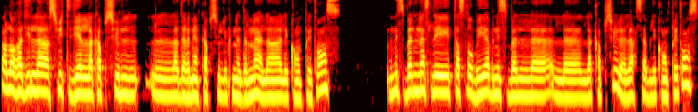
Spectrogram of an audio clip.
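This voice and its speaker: A man's fairly high voice with a Moroccan accent, dark and mellow in tone, fairly even in intonation, at a moderate pace, dry and close with no echo over a quiet background. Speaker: career coach and trainer. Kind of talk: instructional talk to camera. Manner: casual, code-switching with French.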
